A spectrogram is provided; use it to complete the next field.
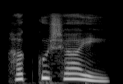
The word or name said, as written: ಹಕ್ಕುಶಾಯಿ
